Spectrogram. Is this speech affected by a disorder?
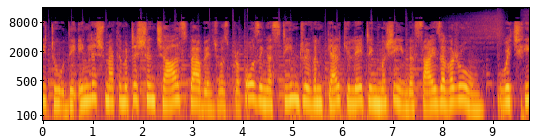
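No.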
